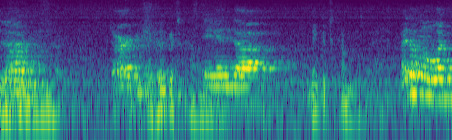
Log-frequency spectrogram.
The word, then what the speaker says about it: Derbyshire: Derbyshire.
